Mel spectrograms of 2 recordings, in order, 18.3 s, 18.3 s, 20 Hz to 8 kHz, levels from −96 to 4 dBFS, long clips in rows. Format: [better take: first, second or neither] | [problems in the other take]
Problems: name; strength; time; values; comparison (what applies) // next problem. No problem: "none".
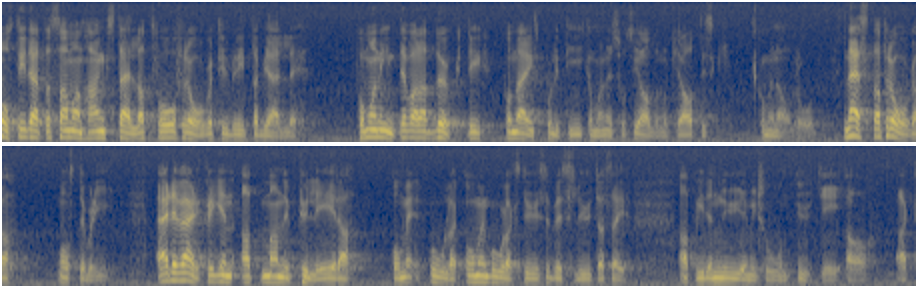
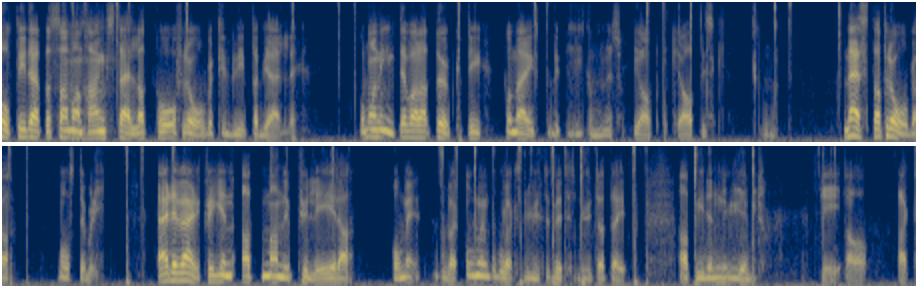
first | noise reduction (neural diffusion model UNIVERSE++)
